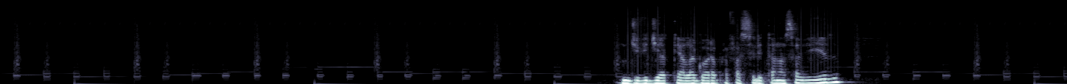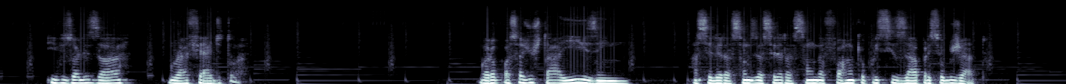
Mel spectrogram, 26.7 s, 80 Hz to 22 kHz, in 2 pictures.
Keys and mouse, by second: 5.1-10.3 drag, 10.3 click, 21.4 click, 21.6 click, 22.1 click, 26.5 click.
